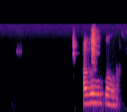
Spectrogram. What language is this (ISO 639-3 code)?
ori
